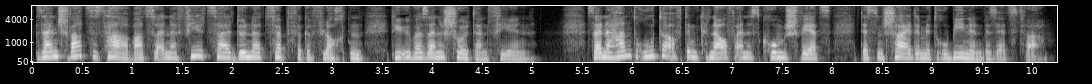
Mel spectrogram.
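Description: A woman narrating a novel as an audiobook in a measured storytelling manner. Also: mid-range voice, animated, no room sound, clean studio sound. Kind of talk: scripted narration.

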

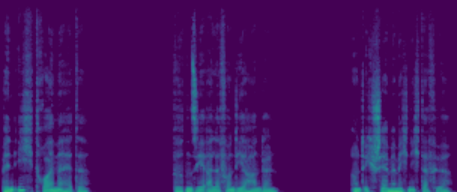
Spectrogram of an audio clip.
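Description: A woman reading the quiet, tender lines of a composed young man, soft and matter-of-fact. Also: lowish voice, steady tone, brisk, no echo, clean studio sound, natural voice. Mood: hushed.

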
